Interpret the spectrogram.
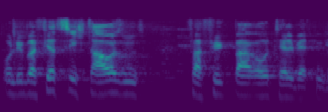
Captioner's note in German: none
